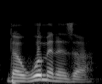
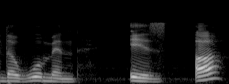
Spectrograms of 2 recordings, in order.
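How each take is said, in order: First: The words are blended together smoothly. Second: The words are said separately, not linked. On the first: The speaker calls it right. "just connect them together, blend them together" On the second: The speaker calls it wrong. "don't say the woman is a"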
